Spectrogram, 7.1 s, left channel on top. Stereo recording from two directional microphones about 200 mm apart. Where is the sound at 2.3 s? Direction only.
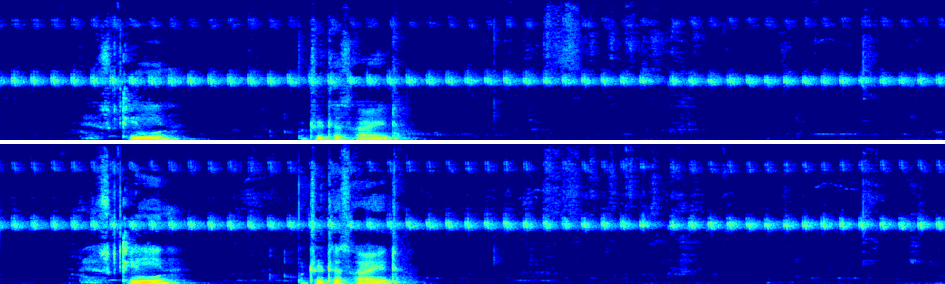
35° right (ahead or behind).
